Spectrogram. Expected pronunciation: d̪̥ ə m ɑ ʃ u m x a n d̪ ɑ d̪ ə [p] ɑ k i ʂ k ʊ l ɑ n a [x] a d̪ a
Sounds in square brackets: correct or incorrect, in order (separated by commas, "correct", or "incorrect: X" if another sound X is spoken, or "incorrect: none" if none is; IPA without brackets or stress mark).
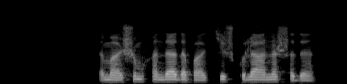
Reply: correct, incorrect: ʂ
